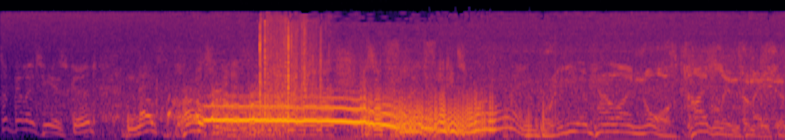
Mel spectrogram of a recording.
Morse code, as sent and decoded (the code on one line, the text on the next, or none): none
